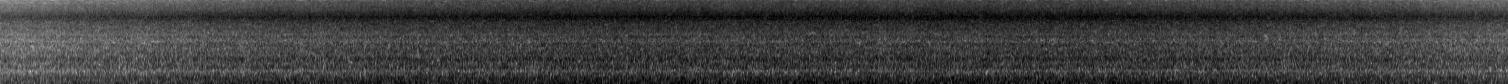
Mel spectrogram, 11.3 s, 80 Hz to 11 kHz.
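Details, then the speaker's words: Infiniti M35/M45 AC blower motor, replacement used spare bench-tested at max speed before install (old one rattled and squealed, worse in cold): constant, even fan whir with no rattle, squeal or wobble; normal blower motor operation. "it's got a constant fan sound you know it sounds like a fan basically that what do you call it a whirring noise whi RR so no funny sounds nothing right"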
